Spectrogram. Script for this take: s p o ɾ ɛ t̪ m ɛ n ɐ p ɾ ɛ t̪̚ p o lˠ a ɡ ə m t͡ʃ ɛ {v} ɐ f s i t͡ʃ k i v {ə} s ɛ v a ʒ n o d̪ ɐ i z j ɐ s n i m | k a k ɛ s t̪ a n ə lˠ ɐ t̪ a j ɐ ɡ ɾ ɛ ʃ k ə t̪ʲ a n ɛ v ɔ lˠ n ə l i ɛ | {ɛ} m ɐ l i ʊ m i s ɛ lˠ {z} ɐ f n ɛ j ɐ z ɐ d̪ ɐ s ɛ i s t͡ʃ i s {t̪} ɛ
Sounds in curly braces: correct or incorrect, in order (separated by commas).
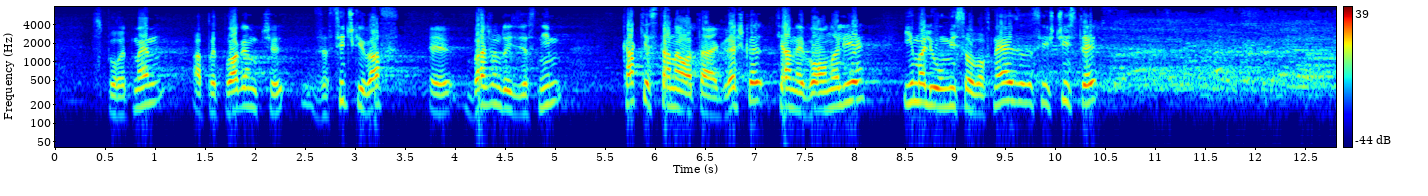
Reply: incorrect, incorrect, incorrect, incorrect, correct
